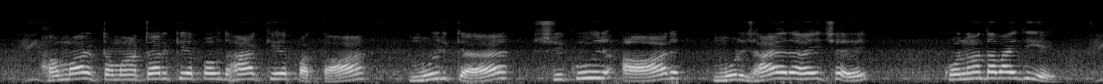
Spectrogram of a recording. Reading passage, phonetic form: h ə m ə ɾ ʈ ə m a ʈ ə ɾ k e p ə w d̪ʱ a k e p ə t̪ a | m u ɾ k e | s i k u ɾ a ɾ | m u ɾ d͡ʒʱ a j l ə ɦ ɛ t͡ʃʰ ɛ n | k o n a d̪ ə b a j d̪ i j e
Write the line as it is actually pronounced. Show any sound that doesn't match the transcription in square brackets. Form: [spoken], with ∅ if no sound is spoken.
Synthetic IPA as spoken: h ə m ə ɾ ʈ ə m a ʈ ə ɾ k e p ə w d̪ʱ a k e p ə t̪ a | m u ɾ k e | s i k u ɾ a ɾ | m u ɾ d͡ʒʱ a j [ɾ] ə ɦ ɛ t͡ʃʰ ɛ [∅] | k o n a d̪ ə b a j d̪ i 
